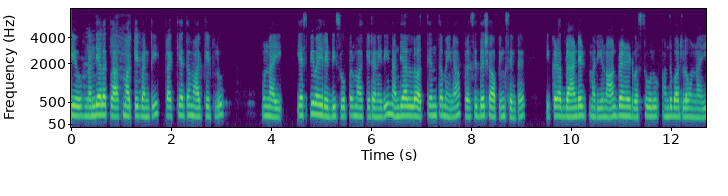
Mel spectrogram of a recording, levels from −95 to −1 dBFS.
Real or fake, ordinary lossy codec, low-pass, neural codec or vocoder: fake; none; 7.2 kHz; codec, 16 kHz, 16 kbps, FreqCodec, smaller model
